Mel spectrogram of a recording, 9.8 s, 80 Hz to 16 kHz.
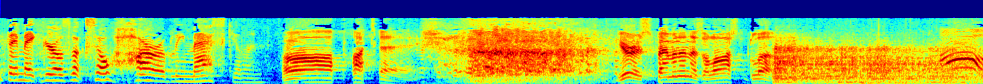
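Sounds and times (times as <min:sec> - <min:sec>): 
speech: 0:00.1 - 0:08.1
laughter: 0:04.4 - 0:06.3
loud steady roar of stormy thunder rumbling: 0:07.7 - 0:09.8.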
